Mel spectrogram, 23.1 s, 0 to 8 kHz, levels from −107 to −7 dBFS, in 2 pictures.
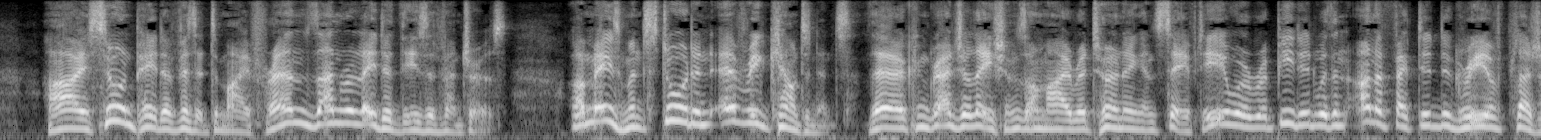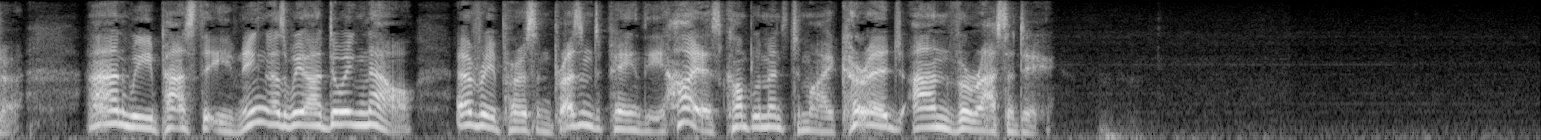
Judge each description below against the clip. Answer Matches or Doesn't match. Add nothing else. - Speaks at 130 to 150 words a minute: Matches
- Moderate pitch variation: Doesn't match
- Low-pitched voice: Doesn't match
